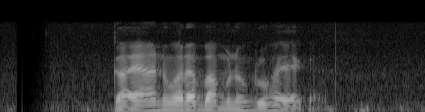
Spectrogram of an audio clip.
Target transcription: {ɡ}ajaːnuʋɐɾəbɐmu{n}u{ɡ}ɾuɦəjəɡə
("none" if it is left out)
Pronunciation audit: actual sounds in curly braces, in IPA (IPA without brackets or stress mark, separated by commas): ɡ, n, ɡ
